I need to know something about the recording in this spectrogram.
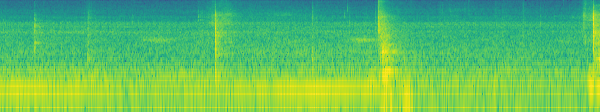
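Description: A spatula scraping and knocking against a stainless steel mixing bowl as cake batter is emptied out. There are a few short knocks, the two clearest about two and four seconds in, over a faint steady hum.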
